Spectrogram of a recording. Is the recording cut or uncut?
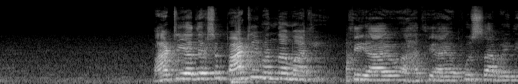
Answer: cut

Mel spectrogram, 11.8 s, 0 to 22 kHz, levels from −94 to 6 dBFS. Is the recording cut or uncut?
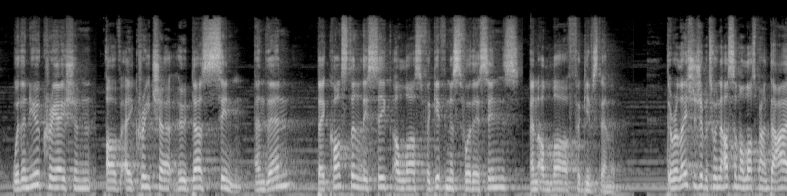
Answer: cut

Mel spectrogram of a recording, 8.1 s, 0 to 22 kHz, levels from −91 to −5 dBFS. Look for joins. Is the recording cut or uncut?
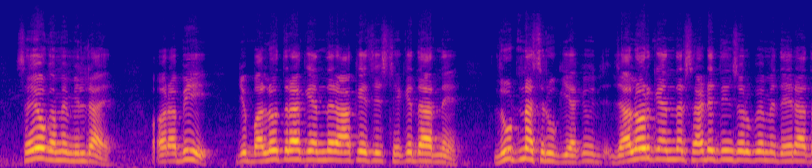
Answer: cut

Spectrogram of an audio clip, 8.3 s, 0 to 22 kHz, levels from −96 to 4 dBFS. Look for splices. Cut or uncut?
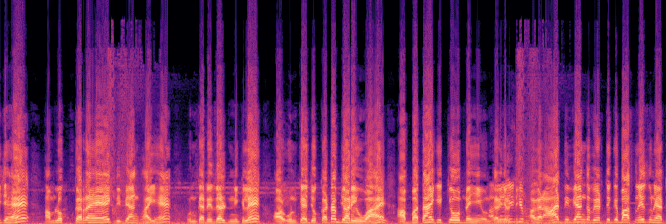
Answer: cut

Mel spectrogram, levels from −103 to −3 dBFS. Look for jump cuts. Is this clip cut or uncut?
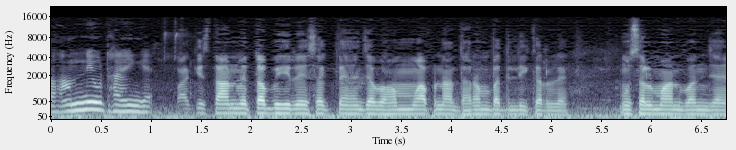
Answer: cut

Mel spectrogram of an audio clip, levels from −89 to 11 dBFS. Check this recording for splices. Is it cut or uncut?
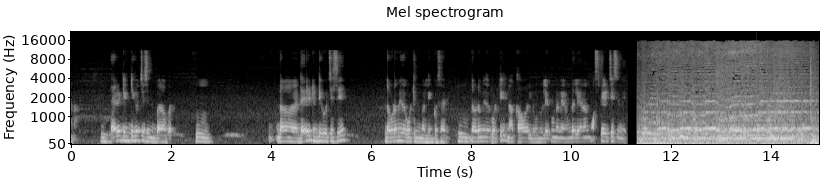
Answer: uncut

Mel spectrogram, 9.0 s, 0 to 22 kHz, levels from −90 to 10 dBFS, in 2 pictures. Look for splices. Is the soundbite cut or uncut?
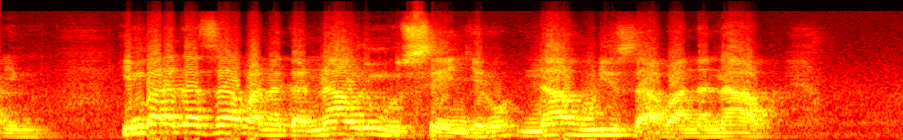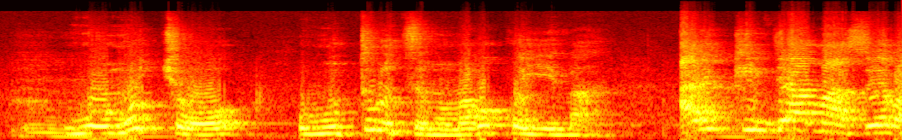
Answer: cut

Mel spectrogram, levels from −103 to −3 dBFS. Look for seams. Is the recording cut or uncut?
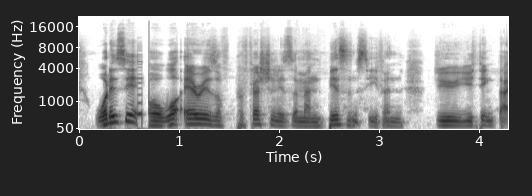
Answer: uncut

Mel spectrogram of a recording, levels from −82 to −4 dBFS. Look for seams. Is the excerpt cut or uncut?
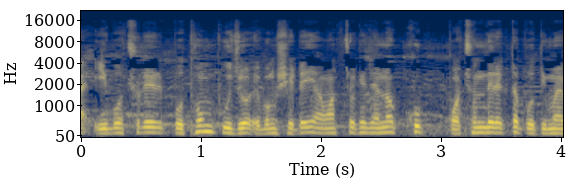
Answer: uncut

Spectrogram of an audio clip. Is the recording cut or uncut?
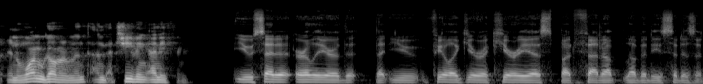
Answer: cut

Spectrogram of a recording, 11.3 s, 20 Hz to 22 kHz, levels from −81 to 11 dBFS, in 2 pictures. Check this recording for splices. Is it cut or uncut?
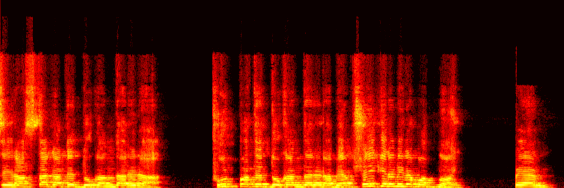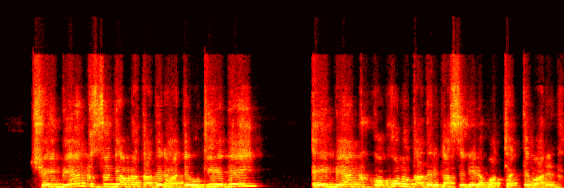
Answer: cut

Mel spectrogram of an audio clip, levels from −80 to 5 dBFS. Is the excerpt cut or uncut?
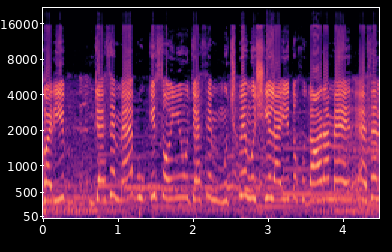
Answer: uncut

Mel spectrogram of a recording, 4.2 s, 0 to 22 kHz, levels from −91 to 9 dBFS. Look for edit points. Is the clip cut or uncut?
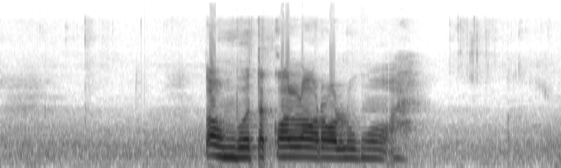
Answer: cut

